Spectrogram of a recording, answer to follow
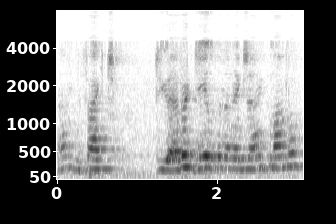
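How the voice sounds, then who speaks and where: A man speaks at a high pitch and a moderate pace. Audible room echo and noticeable background noise surround him. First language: Turkish. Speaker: professor. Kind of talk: lecture. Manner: rambling, conversational.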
